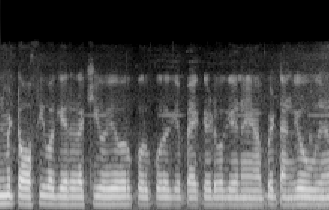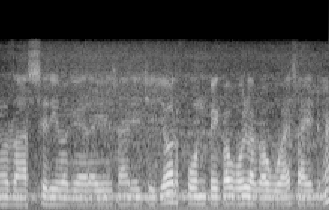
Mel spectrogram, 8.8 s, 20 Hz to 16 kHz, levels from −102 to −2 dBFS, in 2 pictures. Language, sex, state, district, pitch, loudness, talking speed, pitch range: Hindi, male, Bihar, Lakhisarai, 130 Hz, -21 LUFS, 220 wpm, 125-135 Hz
